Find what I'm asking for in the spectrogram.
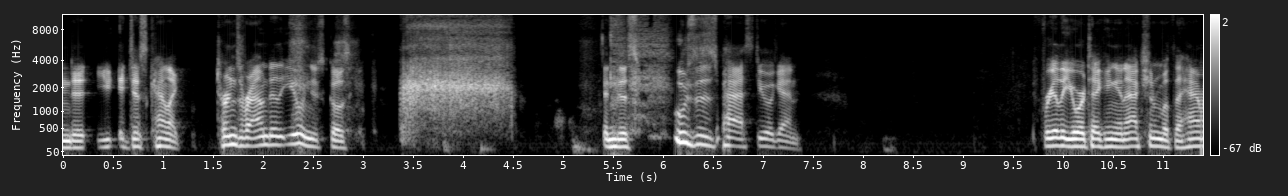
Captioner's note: hiss sound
